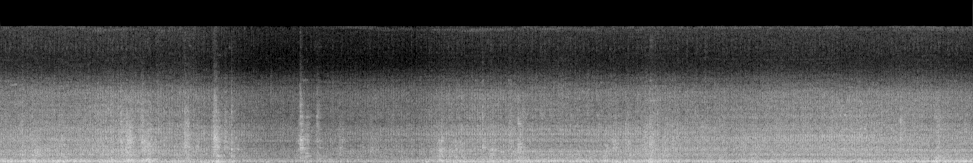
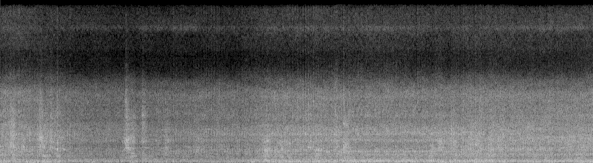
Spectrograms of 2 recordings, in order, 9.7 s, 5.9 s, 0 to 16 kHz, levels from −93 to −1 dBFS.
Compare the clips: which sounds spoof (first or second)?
second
